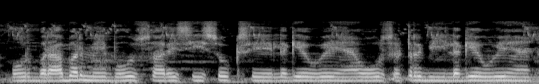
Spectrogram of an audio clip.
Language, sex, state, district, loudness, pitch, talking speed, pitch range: Hindi, male, Uttar Pradesh, Saharanpur, -15 LUFS, 175 Hz, 180 wpm, 170-180 Hz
